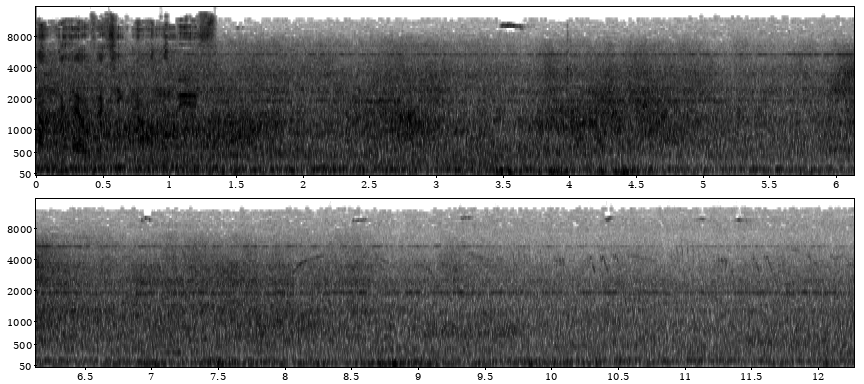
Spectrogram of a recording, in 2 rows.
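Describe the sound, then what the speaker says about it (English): Propeller and jet engines of a Dash 8 turboprop and a Helvetic jet taxiing at Manchester Airport, a steady loud engine roar sustained throughout with no break. "the Dash 8 now and the Helvetic now on the move"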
